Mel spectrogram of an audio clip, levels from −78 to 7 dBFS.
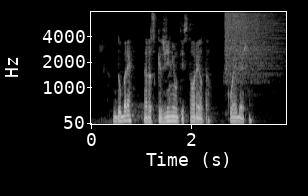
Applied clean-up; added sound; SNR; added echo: classical method WPE with log-MMSE.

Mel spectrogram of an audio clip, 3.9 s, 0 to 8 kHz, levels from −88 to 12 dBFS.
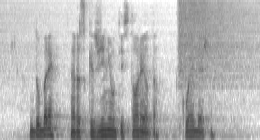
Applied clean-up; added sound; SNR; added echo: none; Hi-hat; 19 dB; reverberation time 0.4 s.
